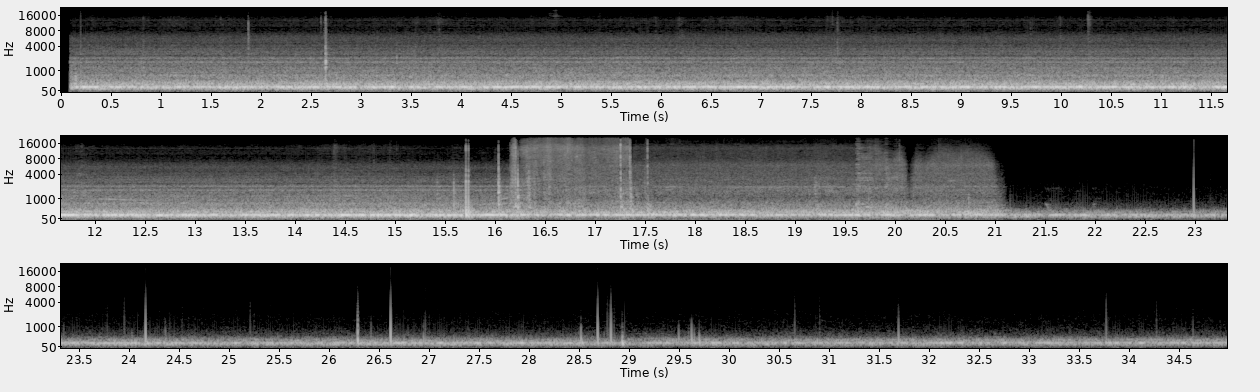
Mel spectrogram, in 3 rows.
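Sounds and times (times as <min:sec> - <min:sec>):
jet engine cabin drone: 0:00.1 - 0:21.8
short hissy bursts: 0:16.2 - 0:21.1.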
